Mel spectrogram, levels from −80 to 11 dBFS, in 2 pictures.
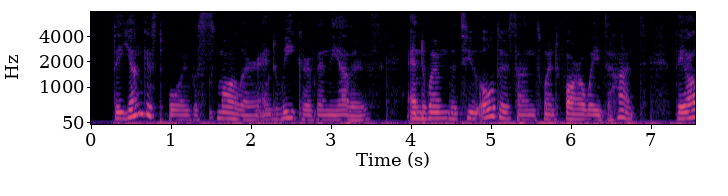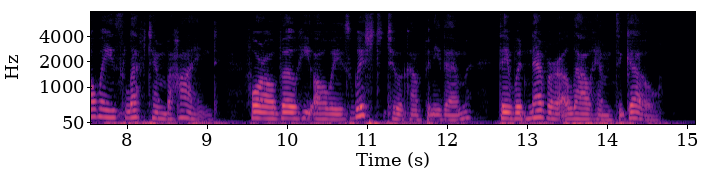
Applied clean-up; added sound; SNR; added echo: none; none; none; reverberation time 0.2 s.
